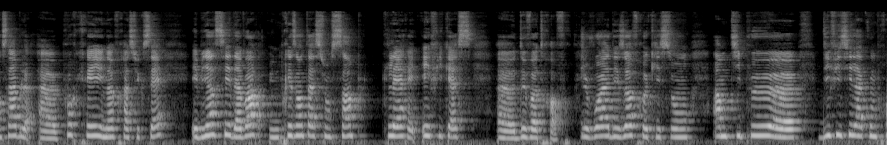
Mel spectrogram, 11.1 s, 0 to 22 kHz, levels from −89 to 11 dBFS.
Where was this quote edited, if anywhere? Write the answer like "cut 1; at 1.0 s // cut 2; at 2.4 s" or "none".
cut 1; at 7.3 s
